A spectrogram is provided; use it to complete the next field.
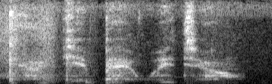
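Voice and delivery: whispered, very quiet, barely audible. Signing off to listeners, whispering. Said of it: "I don't know why I'm whispering for".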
